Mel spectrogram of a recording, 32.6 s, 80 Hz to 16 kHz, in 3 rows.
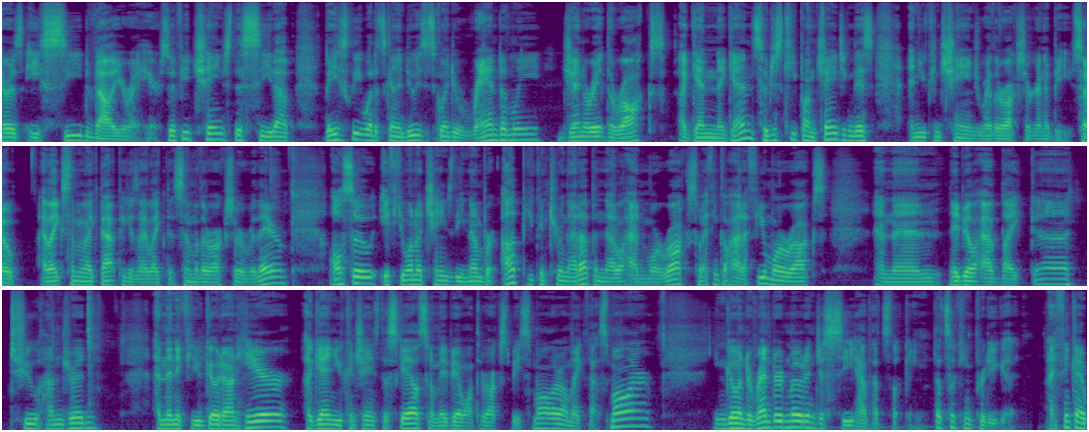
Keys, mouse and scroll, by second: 13.5 a, 15.0-17.9 drag, 22.4 0, 25.2-27.9 shift+drag, 27.9 z, 29.1-32.5 shift+middle drag.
